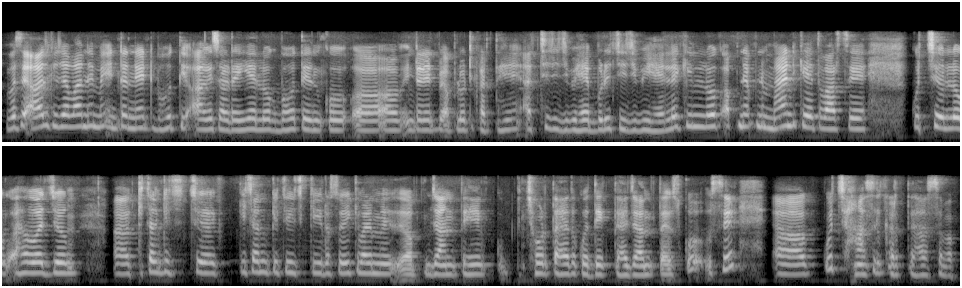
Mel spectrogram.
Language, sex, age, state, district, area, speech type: Urdu, female, 30-45, Bihar, Darbhanga, rural, spontaneous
